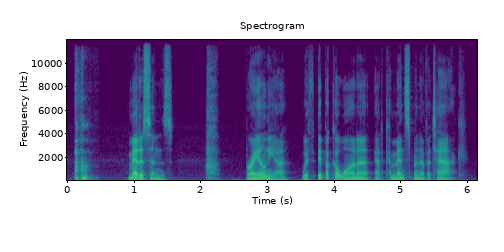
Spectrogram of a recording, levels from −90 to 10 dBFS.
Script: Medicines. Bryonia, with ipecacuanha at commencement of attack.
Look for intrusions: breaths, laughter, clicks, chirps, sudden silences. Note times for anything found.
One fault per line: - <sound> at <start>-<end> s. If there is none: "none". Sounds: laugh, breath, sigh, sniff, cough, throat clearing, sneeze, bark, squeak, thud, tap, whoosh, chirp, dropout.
- cough at 0.1-0.5 s
- breath at 2.1-2.3 s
